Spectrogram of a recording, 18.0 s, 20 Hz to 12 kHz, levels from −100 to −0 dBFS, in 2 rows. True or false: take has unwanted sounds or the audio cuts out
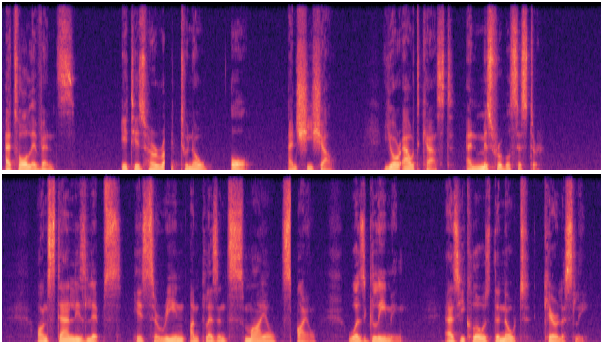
true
